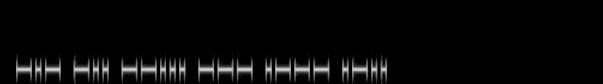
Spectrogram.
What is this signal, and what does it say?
Morse code, heard as a keyed tone, about 25 wpm, 700 Hz. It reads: KD7OJL
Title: USA Call Signs - 6 Characters - Repeated 2x - 25wpm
